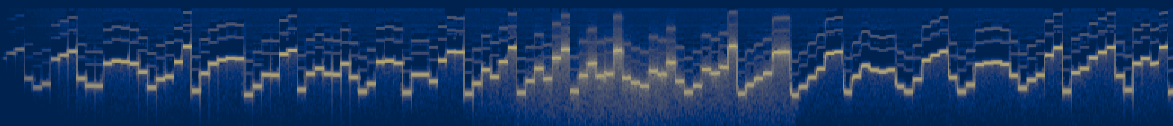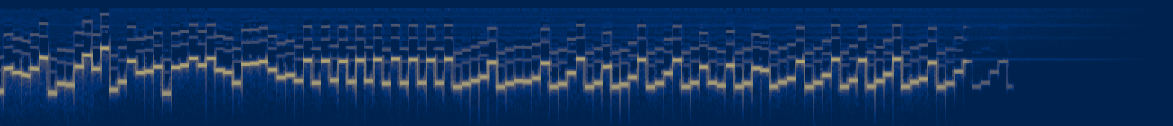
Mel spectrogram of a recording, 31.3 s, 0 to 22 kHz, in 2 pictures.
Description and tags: R2D2 sound alike made with Arp Odyssey analog synht.
fx, r2d2, sci-fi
